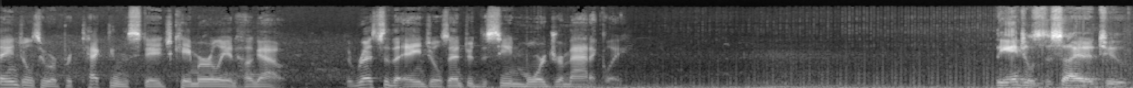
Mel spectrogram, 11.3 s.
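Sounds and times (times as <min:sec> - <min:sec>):
speech: 0:00.0 - 0:06.4, 0:10.0 - 0:11.3
motorcycles riding through a crowd: 0:02.8 - 0:11.3.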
